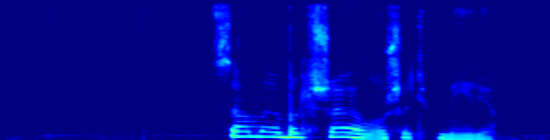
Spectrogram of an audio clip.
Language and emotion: Russian, neutral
